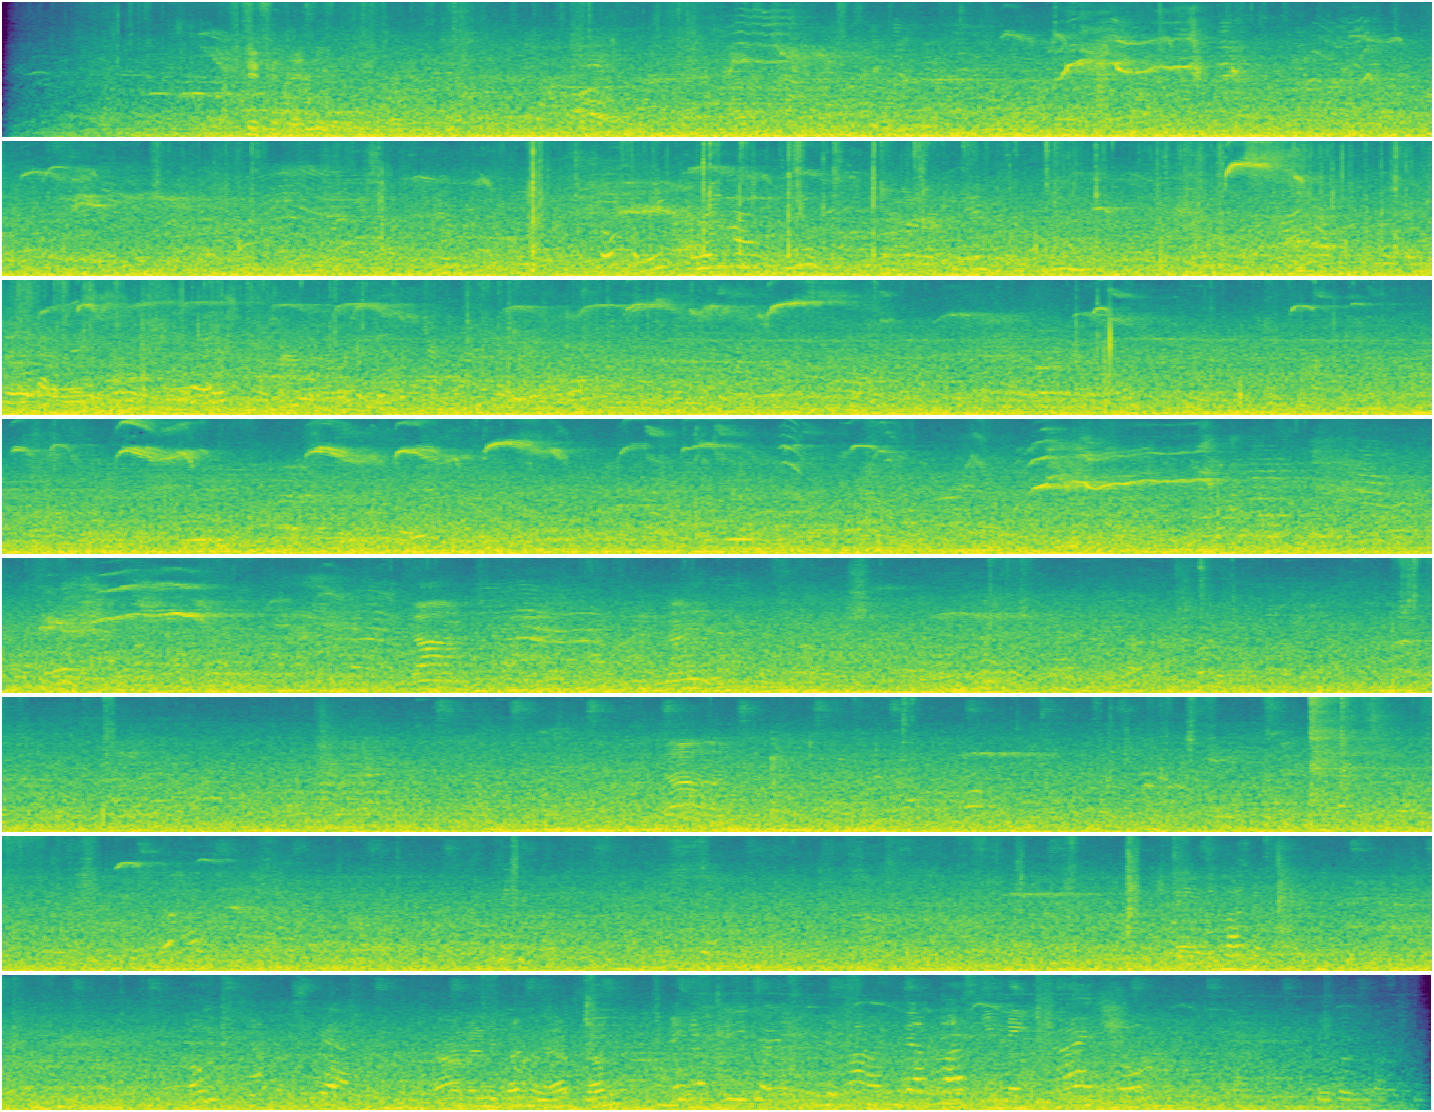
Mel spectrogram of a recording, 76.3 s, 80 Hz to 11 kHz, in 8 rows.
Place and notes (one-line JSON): {"title": "Platia Agiou Georgiou, Thessaloniki, Greece - Rotonda", "date": "2013-07-18 20:00:00", "description": "A clip from a soundwalk in the center of Thessaloniki. Rotonda is a famous roman- byzantine temple in the center of the city. You can hear birds which find trees in order to rest and also a lot of children playing around on the pedestrian. Old monuments construct urban discontinuities necessary for a better habitation in a city.", "latitude": "40.63", "longitude": "22.95", "altitude": "37", "timezone": "Europe/Athens"}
